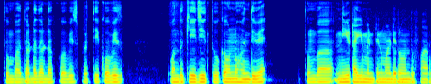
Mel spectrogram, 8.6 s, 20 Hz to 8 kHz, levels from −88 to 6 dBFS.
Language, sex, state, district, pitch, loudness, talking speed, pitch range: Kannada, male, Karnataka, Raichur, 110 Hz, -26 LUFS, 110 wpm, 105-110 Hz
